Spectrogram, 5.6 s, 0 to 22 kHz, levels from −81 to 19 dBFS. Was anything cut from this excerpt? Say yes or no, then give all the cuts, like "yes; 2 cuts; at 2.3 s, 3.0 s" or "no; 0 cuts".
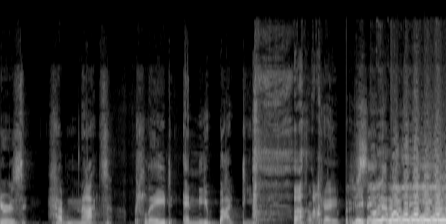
yes; 1 cut; at 4.4 s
